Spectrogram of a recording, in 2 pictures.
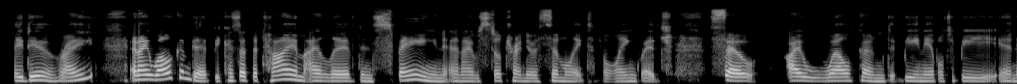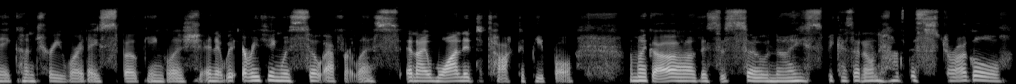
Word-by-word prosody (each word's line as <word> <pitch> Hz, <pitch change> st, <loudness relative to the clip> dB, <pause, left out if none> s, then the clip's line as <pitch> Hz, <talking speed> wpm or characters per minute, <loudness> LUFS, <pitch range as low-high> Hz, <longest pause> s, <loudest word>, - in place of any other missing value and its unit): They 170 Hz, -, +4 dB
do, 190 Hz, +1 st, +4 dB
right? 190 Hz, -, +1 dB, 0.4 s
And 215 Hz, -, +8 dB
I 225 Hz, -, +8 dB
welcomed 255 Hz, +5 st, +4 dB
it 155 Hz, -3 st, +3 dB
because 175 Hz, +1 st, -2 dB
at 190 Hz, -, +4 dB
the 180 Hz, -, +1 dB
time, 210 Hz, +1 st, +3 dB
I 170 Hz, -1 st, +2 dB
lived 160 Hz, -1 st, 0 dB
in 145 Hz, -1 st, -2 dB
Spain, 190 Hz, -2 st, +1 dB
and 155 Hz, 0 st, -3 dB
I 150 Hz, -, -1 dB
was 145 Hz, -1 st, -4 dB
still 165 Hz, +1 st, -1 dB
trying 155 Hz, 0 st, -3 dB
to 150 Hz, -, -2 dB
assimilate 150 Hz, +1 st, -2 dB
to -, -, -15 dB
the 140 Hz, -, -6 dB
language. 140 Hz, +2 st, -4 dB, 0.4 s
So, 170 Hz, -4 st, +4 dB, 0.3 s
I 180 Hz, -1 st, +5 dB
welcomed 165 Hz, -2 st, 0 dB
being 160 Hz, -2 st, -2 dB
able 150 Hz, -1 st, -3 dB
to 160 Hz, -, -11 dB
be 155 Hz, -2 st, -4 dB
in 155 Hz, -, -3 dB
a 150 Hz, 0 st, -3 dB
country 150 Hz, -1 st, -5 dB
where 140 Hz, +1 st, -3 dB
they -, -, -3 dB
spoke 140 Hz, 0 st, -1 dB
English, 145 Hz, -1 st, -3 dB
and 165 Hz, -, -1 dB
it 150 Hz, -, -1 dB
wa 170 Hz, -, -1 dB
everything 180 Hz, +1 st, +2 dB
was 165 Hz, -4 st, +1 dB
so 170 Hz, -1 st, +1 dB
effortless, -, -, -3 dB
and 170 Hz, -1 st, +4 dB
I 160 Hz, -1 st, +5 dB
wanted 160 Hz, +2 st, +3 dB
to -, -, -5 dB
talk -, -, -3 dB
to -, -, -8 dB
people. -, -, -5 dB, 0.6 s
I'm 170 Hz, -, -1 dB
like, 175 Hz, -1 st, +3 dB
"Oh, 165 Hz, -1 st, +5 dB
this 155 Hz, -3 st, -4 dB
is 145 Hz, -, -5 dB
so 155 Hz, -5 st, 0 dB
nice 155 Hz, +2 st, -2 dB
because 170 Hz, -1 st, -8 dB
I 180 Hz, -, 0 dB
don't 175 Hz, 0 st, -1 dB
have 175 Hz, +3 st, -5 dB
to 195 Hz, -, -3 dB
struggle." 175 Hz, 0 st, -1 dB
165 Hz, 195 wpm, -22 LUFS, 150-180 Hz, 0.6 s, And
